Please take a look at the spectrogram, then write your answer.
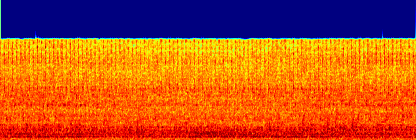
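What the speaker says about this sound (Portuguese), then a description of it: "A única coisa que dá para ouvir é os injetores pulsando." A GM Corsa engine idles steadily with the hood open after a service, a fine rapid ticking of its fuel injectors pulsing over the even drone, close and continuous with no talk.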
